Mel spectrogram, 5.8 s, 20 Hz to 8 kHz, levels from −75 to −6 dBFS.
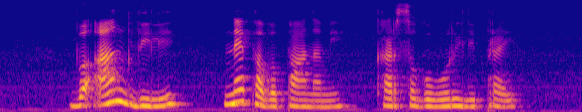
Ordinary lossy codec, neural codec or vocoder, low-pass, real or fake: none; none; 7.2 kHz; real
